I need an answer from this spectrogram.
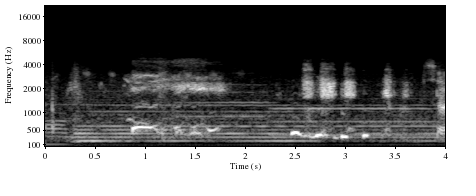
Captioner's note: sobbing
